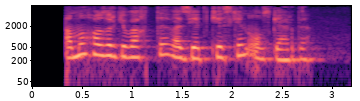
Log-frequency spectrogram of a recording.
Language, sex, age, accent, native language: Uzbek, female, 12-17, Toshkent shahri, Uzbek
